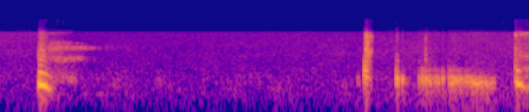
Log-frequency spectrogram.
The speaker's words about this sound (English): There I go, stretching and burping.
